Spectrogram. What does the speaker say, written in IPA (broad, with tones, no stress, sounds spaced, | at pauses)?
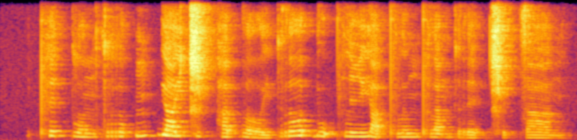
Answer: pʰ e˥˩ k̚ p l o˧ n k r o˦˥ k̚ ŋ o˦˥ k̚ j a˦˥ j t͡ɕ e˥˩ k̚ h a˦˥ t̚ l ɤː˨˩ j p r ɤː˥˩ t̚ j u˥˩ ʔ pʰ l iː˦˥ j a˨˩ ʔ pʰ l ɯ˧ ŋ pʰ l a˧ m p r eː˨˩ k̚ t͡ɕʰ e˨˩ k̚ s aː˧ ŋ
